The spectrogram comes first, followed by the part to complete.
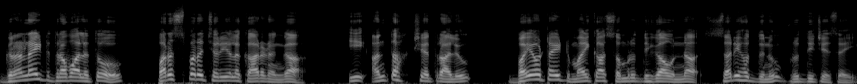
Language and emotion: Telugu, neutral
